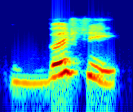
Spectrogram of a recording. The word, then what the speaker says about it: bushy: Bushy. B-U-S-H-Y. busy নয়, বুসি or বাসি, ওটা বিজি নয়, কথাটা প্রোনাউন্সটা বিজি নয়, বুসি মিন্স হচ্ছে বুসি টেল,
